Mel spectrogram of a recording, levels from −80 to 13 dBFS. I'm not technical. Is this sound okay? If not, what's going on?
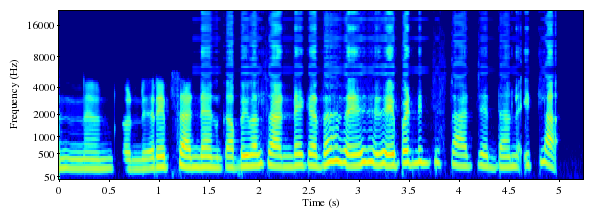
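No. From about 1.33 seconds to the end, the speech has imaging from sample-and-hold upsampling. The audio was stored at a low quality and then stretched to a higher one by simply repeating each sample, without smoothing. That adds a metallic, fizzy brightness sitting above the voice, mainly between 6 and 12 kHz. Unlike steady hiss, this fizz only appears while someone is talking, and it drops in pitch as the voice rises.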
